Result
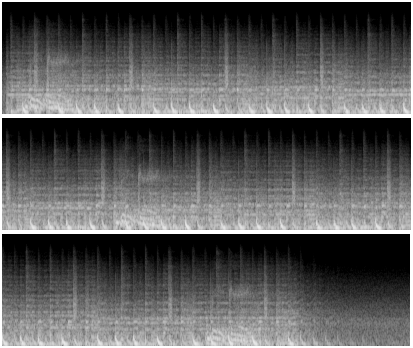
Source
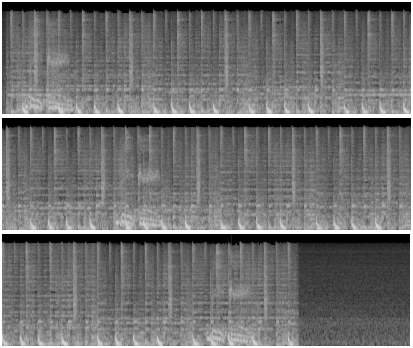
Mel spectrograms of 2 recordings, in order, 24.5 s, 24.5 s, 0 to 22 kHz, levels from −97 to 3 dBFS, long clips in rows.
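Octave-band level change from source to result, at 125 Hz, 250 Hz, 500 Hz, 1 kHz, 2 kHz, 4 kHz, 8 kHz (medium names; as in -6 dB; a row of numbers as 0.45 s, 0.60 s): +7.5 dB, +7.0 dB, +7.5 dB, +6.5 dB, -1.5 dB, -12.5 dB, under -25 dB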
